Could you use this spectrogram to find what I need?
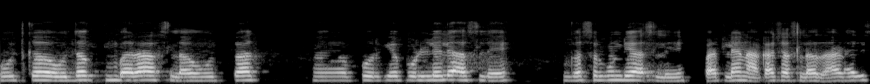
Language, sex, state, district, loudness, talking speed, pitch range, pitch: Konkani, male, Goa, North and South Goa, -15 LUFS, 105 wpm, 180-195 Hz, 185 Hz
